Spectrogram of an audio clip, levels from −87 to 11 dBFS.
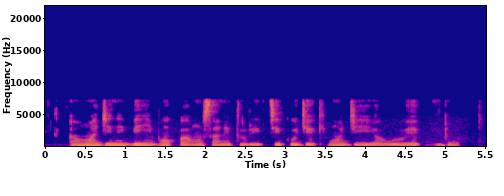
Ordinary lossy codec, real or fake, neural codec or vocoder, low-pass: none; real; none; 7.2 kHz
